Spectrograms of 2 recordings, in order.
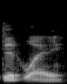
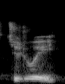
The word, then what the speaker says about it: Duduit: In Southern Ohio lingo, it's pronounced Didway. But in the French pronunciation, it's Duduit. Duduit. So any combination, I'm fine with.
